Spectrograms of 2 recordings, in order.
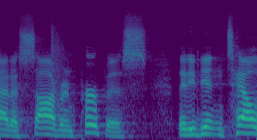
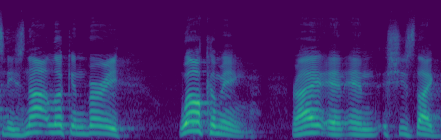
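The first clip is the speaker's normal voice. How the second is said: ordinary talk, nothing marked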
